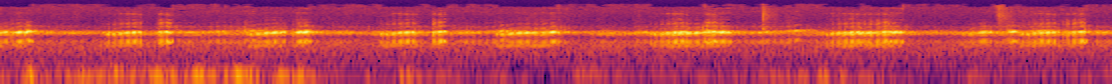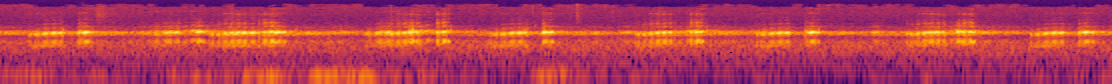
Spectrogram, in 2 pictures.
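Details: Pacific chorus frogs in southern Oregon call in chorus, giving raspy two-part ribbits that are repeated rapidly and overlap.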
